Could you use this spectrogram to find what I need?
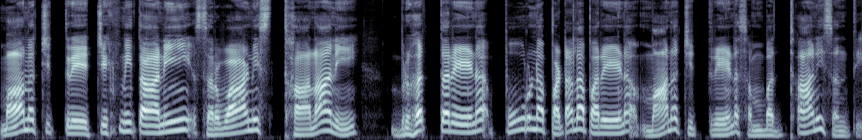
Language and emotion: Sanskrit, neutral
